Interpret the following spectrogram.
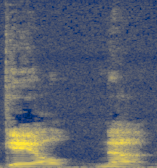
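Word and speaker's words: Galena: goku gilner g-a-l-e-n-a galma probably actually i pronounced the game now like like the name gail nuh and mosaic soften the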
